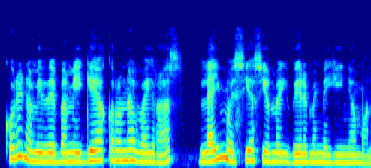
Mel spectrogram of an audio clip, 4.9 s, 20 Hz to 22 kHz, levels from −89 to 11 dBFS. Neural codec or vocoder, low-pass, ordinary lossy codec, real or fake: codec, 24 kHz, 0.9 kbps, WavTokenizer, medium speech release version 2; 10.8 kHz; none; fake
